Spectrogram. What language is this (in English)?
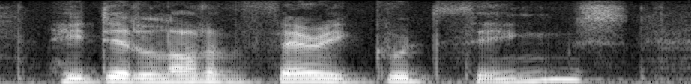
English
